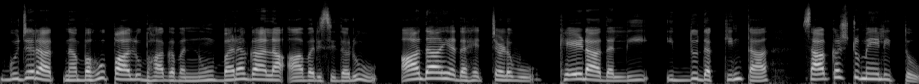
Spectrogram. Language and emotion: Kannada, neutral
